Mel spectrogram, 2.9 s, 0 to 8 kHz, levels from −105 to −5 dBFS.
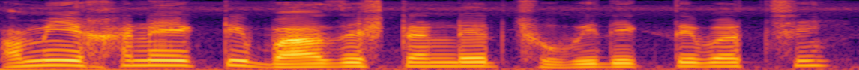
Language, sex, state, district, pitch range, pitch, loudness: Bengali, male, West Bengal, Alipurduar, 150-200 Hz, 170 Hz, -19 LUFS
